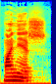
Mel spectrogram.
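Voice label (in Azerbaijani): "manej", Azerbaijani; Orfoqrafiya Lüğəti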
